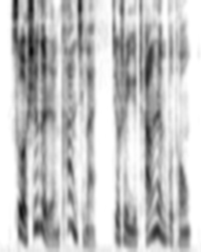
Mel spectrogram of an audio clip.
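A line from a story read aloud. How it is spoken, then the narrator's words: Laughing. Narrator (Chinese): 张护笑道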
